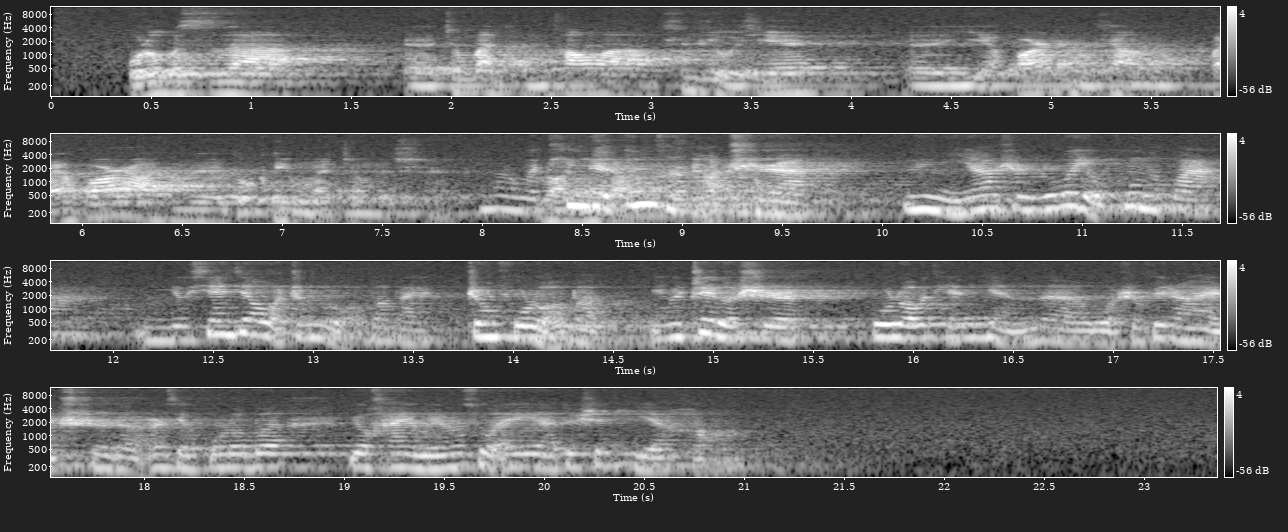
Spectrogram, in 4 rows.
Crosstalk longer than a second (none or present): present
